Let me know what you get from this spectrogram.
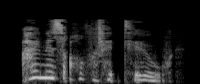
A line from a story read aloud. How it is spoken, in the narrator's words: I murmur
